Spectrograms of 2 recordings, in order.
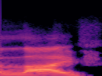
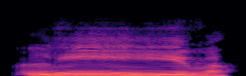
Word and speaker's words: live: We're going to use the um the vowel I, okay? Live. Live. Leave. Leave. Live.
